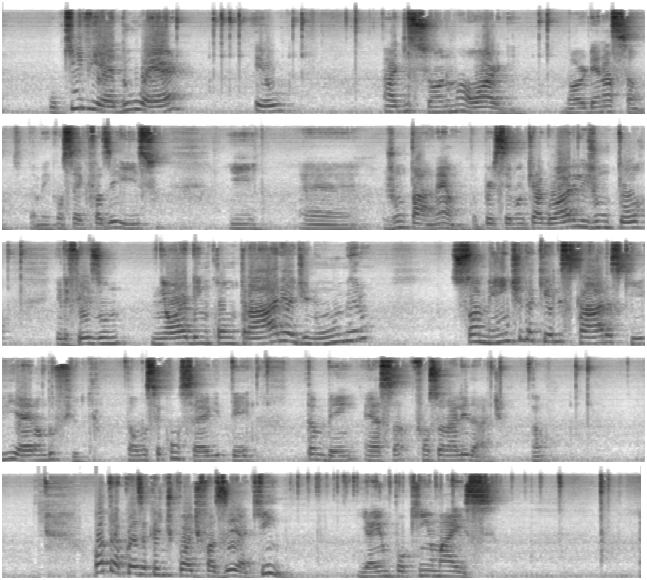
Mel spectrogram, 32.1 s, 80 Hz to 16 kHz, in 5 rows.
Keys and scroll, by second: 27.4 ctrl+Down, 28.6 Left, 28.7 Left, 30.1 shift+Down, 31.6 BackSpace.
